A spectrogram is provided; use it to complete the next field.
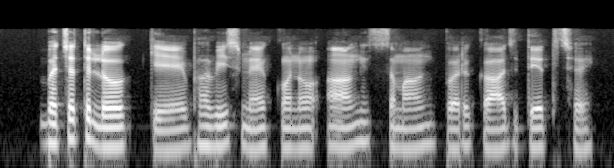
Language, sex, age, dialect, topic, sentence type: Maithili, male, 18-24, Bajjika, banking, statement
